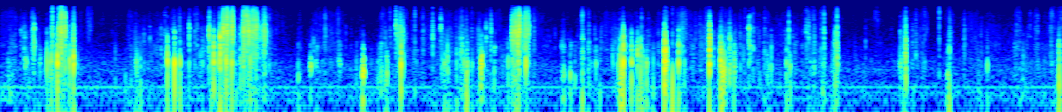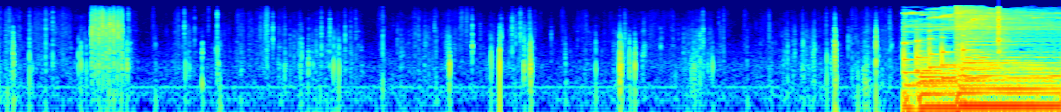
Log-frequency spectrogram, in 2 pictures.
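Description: Scattered light knocks, clicks and short scrapes of wood being handled as glue-coated wooden dowel legs are twisted and pushed into tight holes in a pine board. Loud music cuts in suddenly just before the end.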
